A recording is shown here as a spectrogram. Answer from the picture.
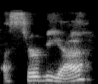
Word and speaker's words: Asirvia: company and you know the company's name is pronounced a serbia and it's a derivative of the latin word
